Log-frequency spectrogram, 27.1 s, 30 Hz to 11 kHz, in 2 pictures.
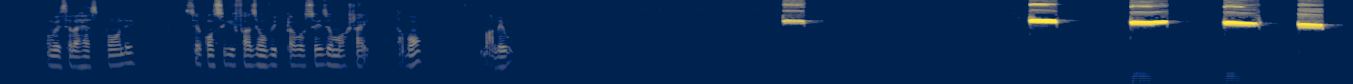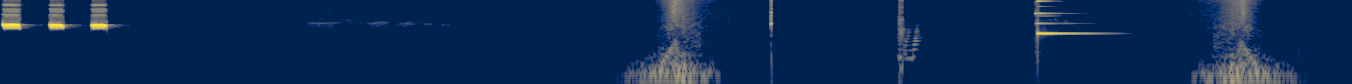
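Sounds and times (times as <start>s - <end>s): whistled bird call: 7.8s - 8.3s, 10.3s - 14.8s.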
